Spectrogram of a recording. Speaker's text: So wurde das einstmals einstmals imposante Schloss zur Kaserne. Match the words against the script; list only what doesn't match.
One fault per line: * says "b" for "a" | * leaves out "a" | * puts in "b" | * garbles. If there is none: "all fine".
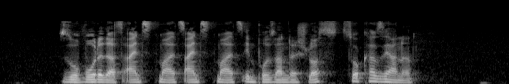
all fine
